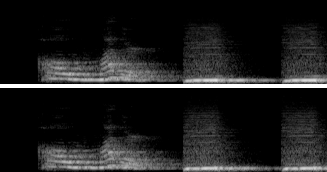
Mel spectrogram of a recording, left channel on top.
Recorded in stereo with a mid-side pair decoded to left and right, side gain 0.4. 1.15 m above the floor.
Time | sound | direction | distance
0.4 | a woman speaking | 5° left | 1.5 m
1.8 | a phone buzzing | 45° right | 0.8 m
